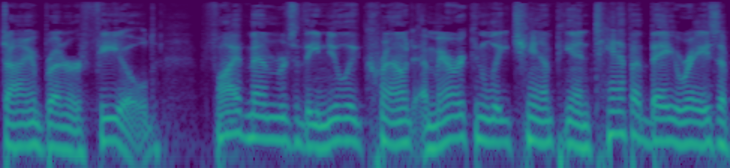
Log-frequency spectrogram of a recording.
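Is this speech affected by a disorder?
No.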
